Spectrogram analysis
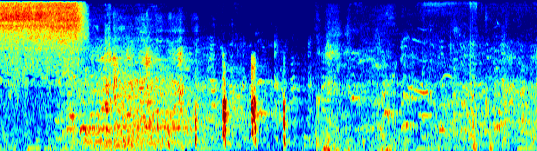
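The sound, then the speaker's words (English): A sharp, loud burst of hissing lasting under a second, then quieter scattered clicks and faint breathy sounds. “A, yes, B, no, or C, hiss.”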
